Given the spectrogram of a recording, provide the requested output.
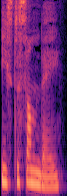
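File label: "easter sunday", British English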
